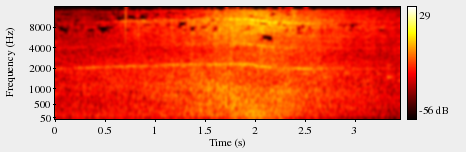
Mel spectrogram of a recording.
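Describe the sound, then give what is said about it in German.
A car drives past, its broad rushing noise swelling steadily to a peak midway and then easing off, with a thin high whine running through it. No one speaks. “Ich sag dir, was du jetzt als nächstes hörst. Ein Auto”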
